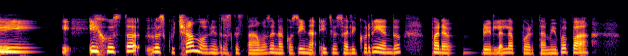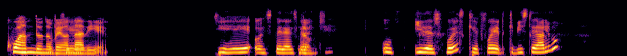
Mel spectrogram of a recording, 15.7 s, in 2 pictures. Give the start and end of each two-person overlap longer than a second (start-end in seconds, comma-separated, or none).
none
